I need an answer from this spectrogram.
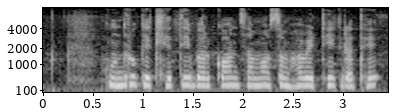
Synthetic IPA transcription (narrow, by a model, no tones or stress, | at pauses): kũnd̪ɾukekʰeːt̪ipəɾkɔːnsəmoːsəmɦɐʋeʈʰiːkɾət̪ʰe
